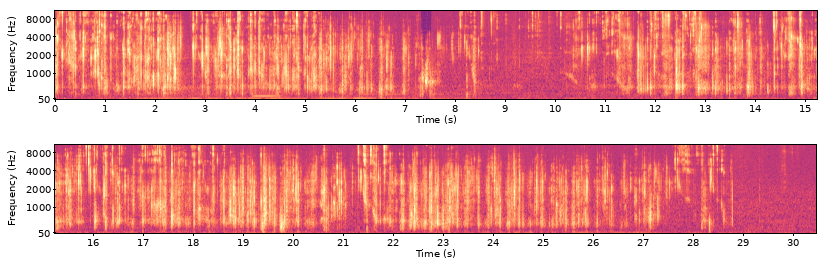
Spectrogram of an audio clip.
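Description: Close-miked wet chewing and mouth sounds of raw salmon sashimi coated in red sauce, in two long stretches with a quieter pause about nine seconds in and again near the end.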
